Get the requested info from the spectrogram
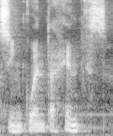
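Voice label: "cinquenta gentes", Spanish, Mexico City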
